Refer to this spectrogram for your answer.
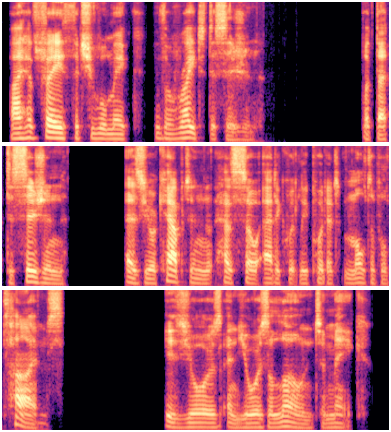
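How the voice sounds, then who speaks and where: A man in a put-on character voice with a very deep, low pitch, a fairly slow pace and long, frequent pauses. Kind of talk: fantasy game voicing. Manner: calm, cryptic, solemn.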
